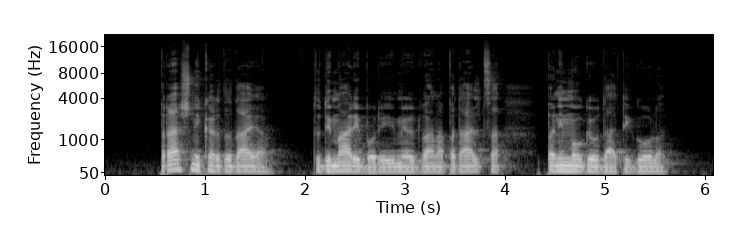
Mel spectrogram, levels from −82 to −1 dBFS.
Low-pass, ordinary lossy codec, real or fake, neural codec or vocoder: 19.8 kHz; none; real; none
